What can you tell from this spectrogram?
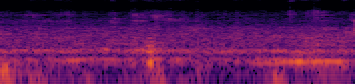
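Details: Asian honey bees of a queenless Apis cerana colony hum continuously while a beekeeper removes honey-filled combs lacking larvae; an even low buzz with a brief louder pulse partway through and quiet handling noise.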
